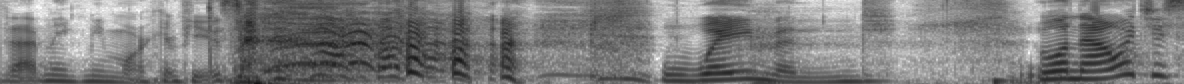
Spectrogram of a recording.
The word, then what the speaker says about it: Waymond: Man of Mystery but it sounds like Waymond is how you would say his name okay now that's going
